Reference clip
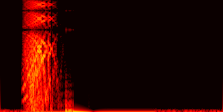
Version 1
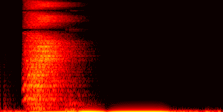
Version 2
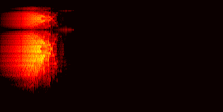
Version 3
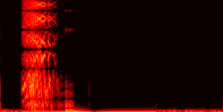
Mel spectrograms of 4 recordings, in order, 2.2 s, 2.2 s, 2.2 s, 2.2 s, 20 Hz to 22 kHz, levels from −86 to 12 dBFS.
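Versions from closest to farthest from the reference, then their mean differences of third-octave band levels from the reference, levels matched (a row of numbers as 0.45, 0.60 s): 3, 1, 2; 5.5, 9.0, 13.5 dB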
